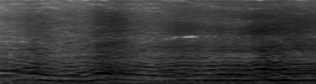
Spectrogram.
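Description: A drone buzzes with a steady, motor-like whine whose pitch drifts gently up and down over about three seconds, fairly loud and continuous, with no voices.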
